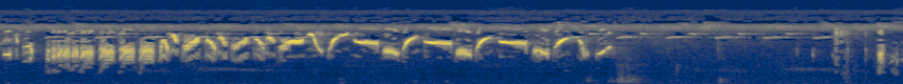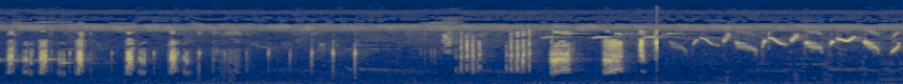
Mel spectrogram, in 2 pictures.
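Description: Songbirds singing and calling in woodland: a fast run of rising and falling whistled chirps, then a quieter stretch, then bouts of sharp calls and more whistled notes near the end, over a steady high hiss.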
